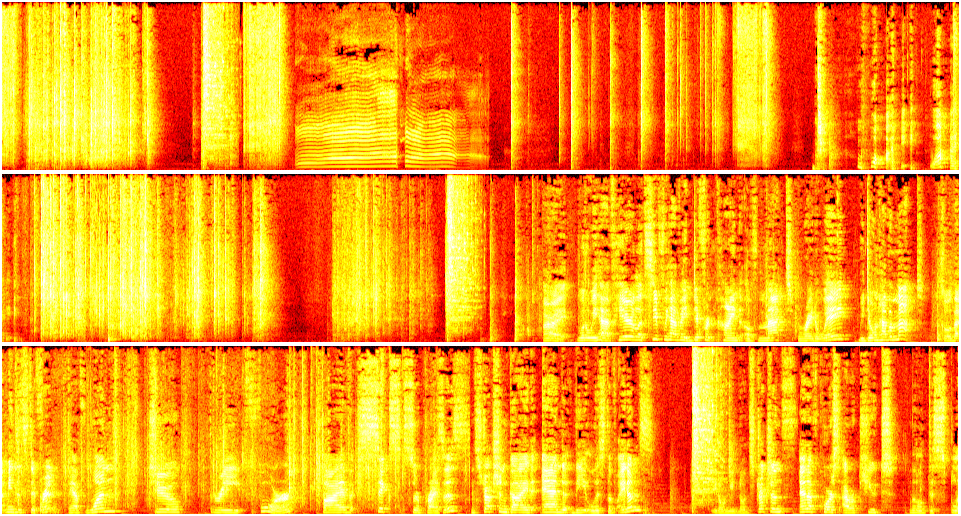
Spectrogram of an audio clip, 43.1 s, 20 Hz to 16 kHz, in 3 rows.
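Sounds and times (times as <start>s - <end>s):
tape peeling: 0.0s - 2.3s, 3.0s - 7.2s, 9.9s - 11.6s
plastic wrapper crackling: 0.0s - 2.4s, 3.3s - 4.7s, 9.9s - 11.6s, 14.8s - 18.4s, 19.3s - 20.9s, 28.4s - 35.5s.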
